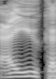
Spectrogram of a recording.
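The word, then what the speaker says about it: Aiyuk: One guy who stands out to me is that kid from Arizona State, and I keep forgetting how to say his name, but Brandon Ayuk, I think is how you pronounce it.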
